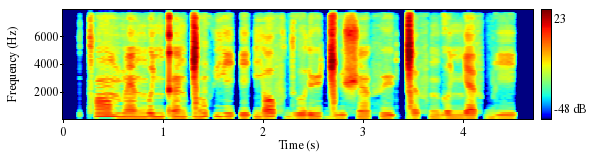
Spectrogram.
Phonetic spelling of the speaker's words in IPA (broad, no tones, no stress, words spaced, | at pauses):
tʰɔ̃mbæ̃ ŋʷœɲkʼœ̃ɡ͡ǀõfji ʔiʔjɔfdʱu ɾy ɡ͡ǀyʃœ̃fyʔǀœf ŋɡoɲæfbi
